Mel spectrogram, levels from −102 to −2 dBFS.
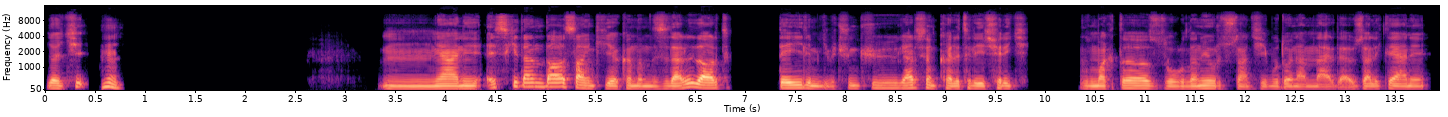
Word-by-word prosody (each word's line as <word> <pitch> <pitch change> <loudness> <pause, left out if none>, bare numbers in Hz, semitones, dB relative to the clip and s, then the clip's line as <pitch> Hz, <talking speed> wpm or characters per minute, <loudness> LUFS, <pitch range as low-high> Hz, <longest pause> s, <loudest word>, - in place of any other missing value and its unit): Ya, 110 -2 +3
ki 105 - -4
Hıı. 150 -9 +1 2.6
Imm, 95 -1 -1
yani, 100 0 +3
eskiden 170 +2 0
daha, 170 0 +5
sanki, 105 -8 +1
yakındım 95 -1 0
dizilerle 100 - +2
de - - +9
artık 115 -1 +5 0.5
değilim 115 -4 +4
gibi. 90 - -9
Çünkü 110 +1 -6
gerçekten 115 -1 0
kaliteli 100 +1 -1
içerik 105 +1 -3 0.5
bulmakta 100 +2 +1
zorlanıyoruz 100 +1 -1
sanki 95 -1 -7
bu 95 - -7
dönemlerde, 90 -2 -5
özellikle, 95 +1 -3
yani, 95 -1 -2
100 Hz, 110 wpm, -23 LUFS, 95-110 Hz, 2.6 s, de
